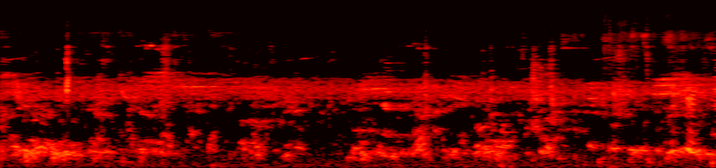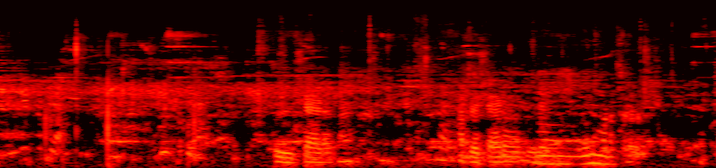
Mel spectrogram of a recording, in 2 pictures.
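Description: Men talk and call out nearby outdoors.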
